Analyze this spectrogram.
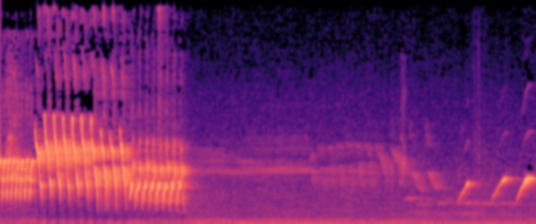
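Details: Belgian canary singing: a fast series of rapid high trills and repeated notes for nearly three seconds, then a quiet pause and three separate rising whistled notes near the end.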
